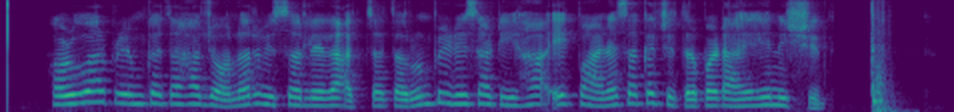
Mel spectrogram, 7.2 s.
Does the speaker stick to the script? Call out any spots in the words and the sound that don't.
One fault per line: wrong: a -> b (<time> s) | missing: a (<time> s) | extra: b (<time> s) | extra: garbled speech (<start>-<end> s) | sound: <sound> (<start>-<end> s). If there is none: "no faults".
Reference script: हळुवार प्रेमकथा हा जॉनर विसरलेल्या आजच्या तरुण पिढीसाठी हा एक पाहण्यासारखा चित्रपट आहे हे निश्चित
sound: thud (6.5-6.9 s)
